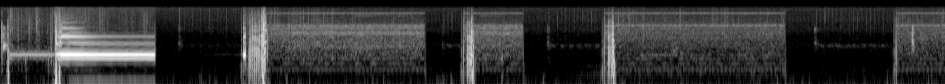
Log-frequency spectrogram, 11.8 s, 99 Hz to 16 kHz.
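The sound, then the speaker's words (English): Telephone call signalling over a Type 2 trunk line on a call to Kieseltown, routed through Harrisonburg: a loud harmonic tone about a second long, then a few sharp clicks separated by stretches of faint steady tone and near silence. “Here's a call to 269 Kieseltown. The trunk to Harrisonburg is Type 2, and I really can't tell what the trunk from Harrisonburg to Kieseltown is.”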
